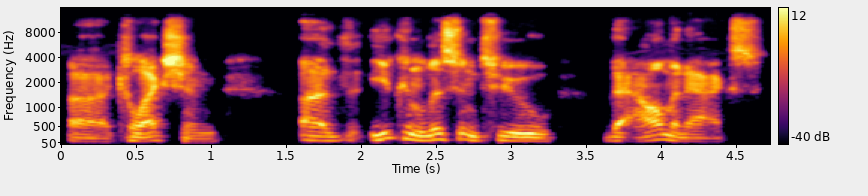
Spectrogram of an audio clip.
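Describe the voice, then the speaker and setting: A man's voice: lowish voice, animated, unhurried, fairly bright tone, slightly rough. A man hosting a casual panel discussion, enthusiastic and rambling. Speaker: panel host.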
